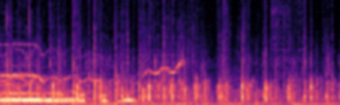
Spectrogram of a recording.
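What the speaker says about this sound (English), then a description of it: "Let's give them a loud cheer for the final." At a shooting competition finals day, a crowd cheers and claps loudly in a dense mix of applause and whoops, with a voice briefly audible at the start.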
